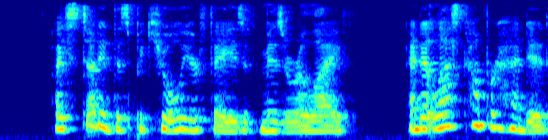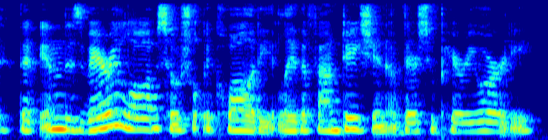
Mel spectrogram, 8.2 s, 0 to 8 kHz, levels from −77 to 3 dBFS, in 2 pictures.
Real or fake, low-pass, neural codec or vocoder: real; 7.2 kHz; none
